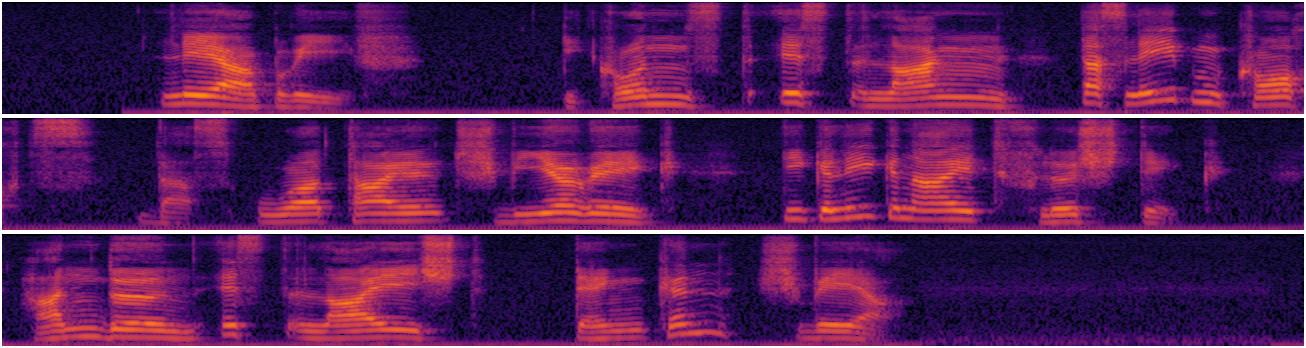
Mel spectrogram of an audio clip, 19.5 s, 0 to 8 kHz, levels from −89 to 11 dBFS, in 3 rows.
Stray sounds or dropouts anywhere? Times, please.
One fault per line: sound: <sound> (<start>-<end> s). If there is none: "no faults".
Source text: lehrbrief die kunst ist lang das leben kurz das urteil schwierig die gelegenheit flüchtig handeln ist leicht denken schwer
no faults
